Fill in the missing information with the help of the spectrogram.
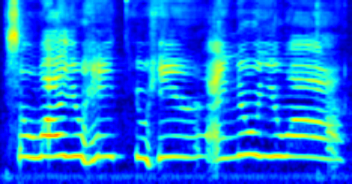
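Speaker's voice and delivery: put-on high falsetto whiny girl, second line slowed; mock girl voice. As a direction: squeak it out like a clingy teen girl. Mocking girl's chat messages.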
